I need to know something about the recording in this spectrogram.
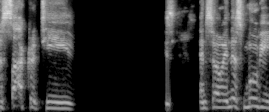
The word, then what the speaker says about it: Socrates: two boys have to go back and meet Socrates and ask them questions but they're not very good students they're kind of stupid students so they say his name they call him Socrates instead of Socrates and so they they say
